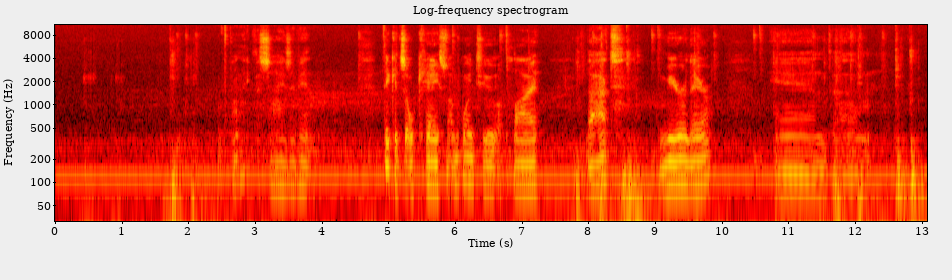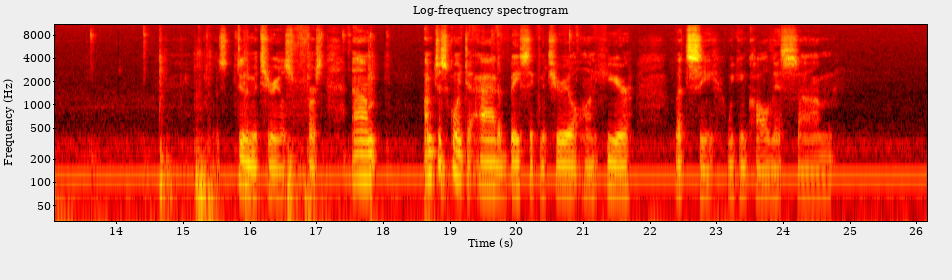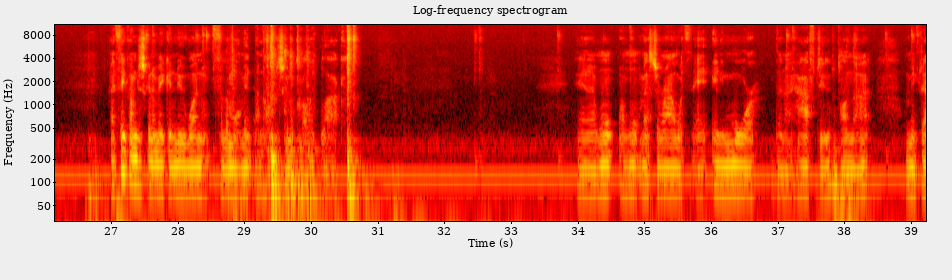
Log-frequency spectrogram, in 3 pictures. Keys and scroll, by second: 8.6 alt+a, 12.6 Tab, 12.8 a, 14.6 Tab, 15.2 alt+a, 38.0 alt+a.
